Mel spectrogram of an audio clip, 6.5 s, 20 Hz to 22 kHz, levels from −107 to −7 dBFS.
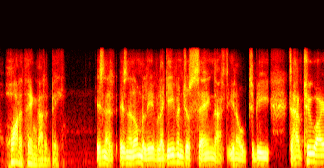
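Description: No technical faults can be heard at any point in the speech, which comes through the AMR wideband (HD Voice) codec at 15.85 kbit/s.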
